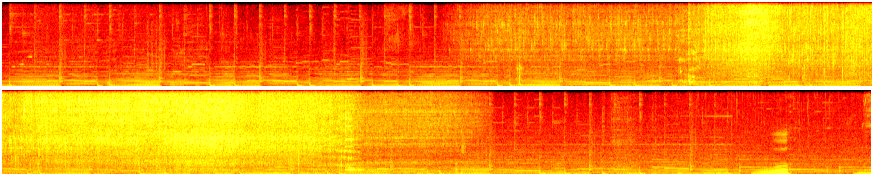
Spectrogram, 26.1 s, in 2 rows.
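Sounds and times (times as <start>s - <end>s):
background music: 0.0s - 26.0s
patties sizzling in skillet: 6.8s - 20.4s.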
